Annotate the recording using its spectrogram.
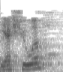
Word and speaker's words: Yeshua: The English spelling of this Hebrew word is Yeshua, spelled with a Y. You've all seen it. You all heard it. Yeshua.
